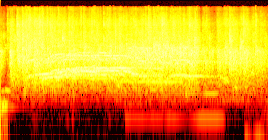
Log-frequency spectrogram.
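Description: Thunderous applause fills the whole stretch, a dense, steady roar of many hands clapping at full volume, with a few whoops and cheers rising above it before easing slightly near the end.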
